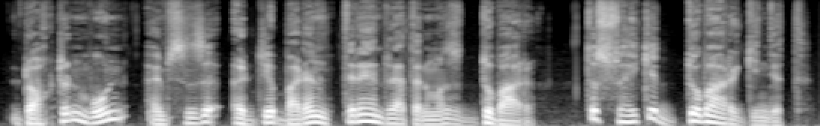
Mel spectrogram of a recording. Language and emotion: Kashmiri, happy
